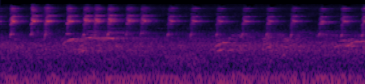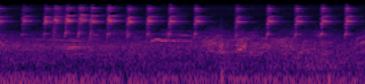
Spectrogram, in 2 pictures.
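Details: A blackbird scolds and harasses a tawny owl perched in a tree, with a steady run of dry, clicking chacks, about four a second, amid repeated close fly-bys; faint bird calls and low wind rumble underneath.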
